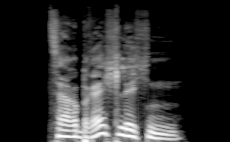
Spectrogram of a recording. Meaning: inflection of zerbrechlich: 1. strong genitive masculine/neuter singular 2. weak/mixed genitive/dative all-gender singular 3. strong/weak/mixed accusative masculine singular 4. strong dative plural
- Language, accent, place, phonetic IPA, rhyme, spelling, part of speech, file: German, Germany, Berlin, [t͡sɛɐ̯ˈbʁɛçlɪçn̩], -ɛçlɪçn̩, zerbrechlichen, adjective, De-zerbrechlichen.ogg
